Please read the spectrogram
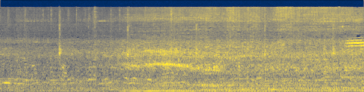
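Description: Street traffic with a vehicle engine rumbling past; the low rumble swells about two seconds in. Background voices are mixed in.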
